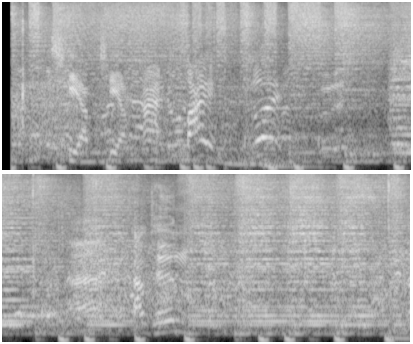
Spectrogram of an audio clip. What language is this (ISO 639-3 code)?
tha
